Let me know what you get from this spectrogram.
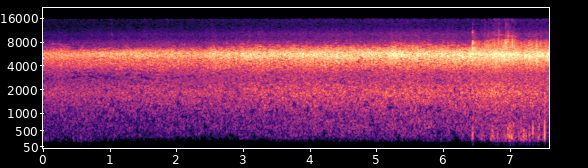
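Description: Heavy rain falling in a strong wind: a steady hiss that grows slightly louder. Near the end, gusts buffet the microphone with a rough, uneven rumble.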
